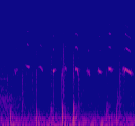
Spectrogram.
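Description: Marker tip squeaking on a glass lightboard while words are written: a quick run of short, high squeaks, about five a second, with light taps of the tip against the glass.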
